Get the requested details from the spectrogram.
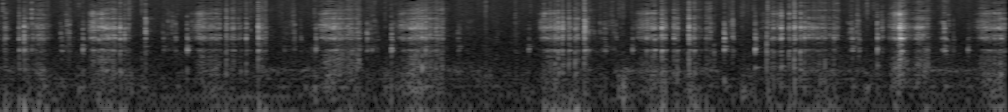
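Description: A narrow, solid, pink dry soap bar held in one hand is scraped and carved with a metal snap-off blade, shaving off fine dry flakes. Repeated crisp, raspy scraping strokes with a bright, crunchy edge come in steady waves over a low background rumble.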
